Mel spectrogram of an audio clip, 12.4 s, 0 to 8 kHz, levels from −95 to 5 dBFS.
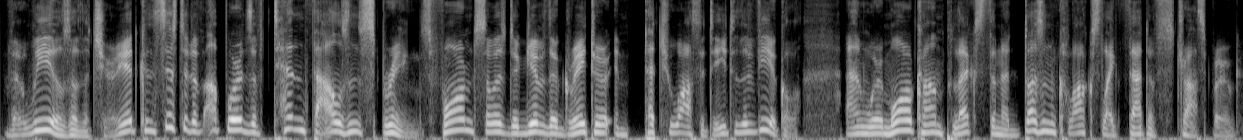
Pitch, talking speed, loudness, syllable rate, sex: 155 Hz, 170 wpm, -20 LUFS, 4.4 syllables/s, male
